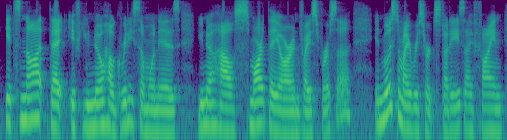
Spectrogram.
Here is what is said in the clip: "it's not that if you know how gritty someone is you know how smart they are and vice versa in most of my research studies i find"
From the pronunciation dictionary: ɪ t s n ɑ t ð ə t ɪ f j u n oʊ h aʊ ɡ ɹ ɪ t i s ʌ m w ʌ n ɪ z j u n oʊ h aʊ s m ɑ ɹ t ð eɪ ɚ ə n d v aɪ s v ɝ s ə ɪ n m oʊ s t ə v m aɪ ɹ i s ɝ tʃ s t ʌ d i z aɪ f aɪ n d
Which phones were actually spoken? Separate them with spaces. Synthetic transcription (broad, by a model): ɪ t s n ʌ t ð ə t ɪ f j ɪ n oʊ h aʊ ɡ ɹ ɪ t i s ʌ m w ʌ n ɪ z j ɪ n oʊ h aʊ s m ɑ ɹ t ð eɪ ɚ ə n v aɪ s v ɝ s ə ɪ n m oʊ s t ə v m aɪ ɹ i s ɝ tʃ s t ʌ d i z aɪ f aɪ n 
